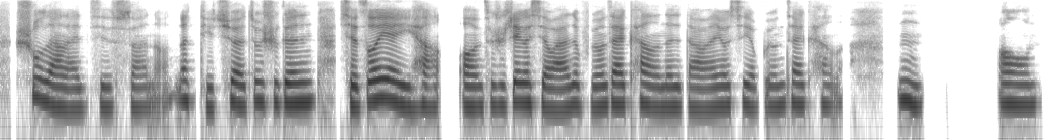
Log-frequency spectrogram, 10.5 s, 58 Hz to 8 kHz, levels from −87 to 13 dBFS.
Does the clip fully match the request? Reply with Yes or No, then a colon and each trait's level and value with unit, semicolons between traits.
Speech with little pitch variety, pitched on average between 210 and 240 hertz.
No: narrow, 2.0 semitones; high, 200 Hz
